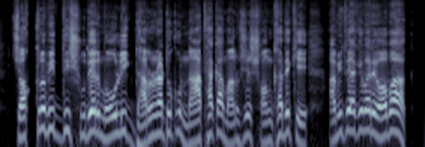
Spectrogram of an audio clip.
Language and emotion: Bengali, surprised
